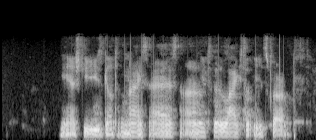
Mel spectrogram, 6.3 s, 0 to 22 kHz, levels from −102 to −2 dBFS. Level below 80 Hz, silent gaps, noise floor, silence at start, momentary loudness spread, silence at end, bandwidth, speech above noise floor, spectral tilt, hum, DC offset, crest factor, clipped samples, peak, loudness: -48 dBFS; none; -63 dBFS; 1.2 s; 6 LU; 0.25 s; 7.8 kHz; 47 dB; -6.5 dB/octave; none; under 0.1%; 16 dB; under 0.1%; -2 dBFS; -17 LUFS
